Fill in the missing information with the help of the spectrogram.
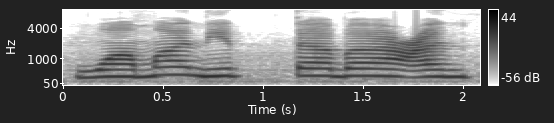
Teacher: आइन हुर्फ़ हलक़ी से है, हलक के दरमियानी हिस्से से वसतुल हलक़ से आइन अदा किया जाएगा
